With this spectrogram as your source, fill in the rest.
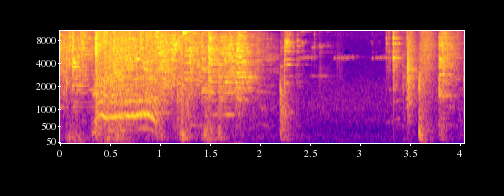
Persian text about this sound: خودش شیشه های اتاقش رو میشکنه.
